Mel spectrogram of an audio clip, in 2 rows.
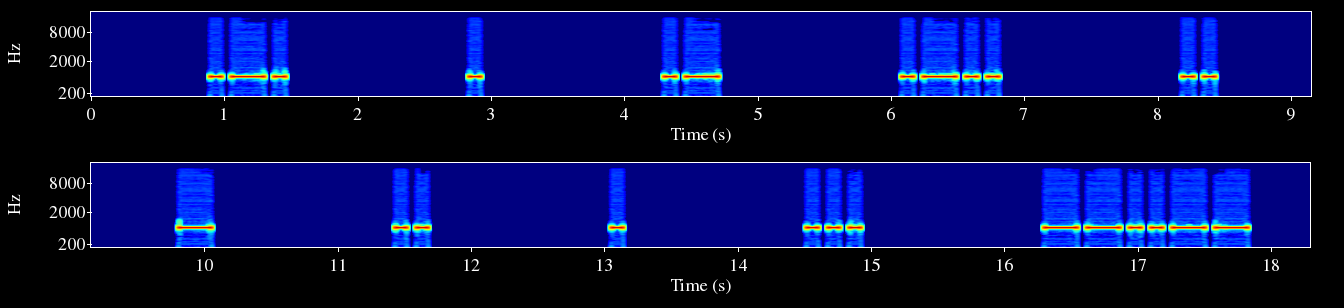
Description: Morse code, heard as a keyed tone, about 15 wpm, spaced as for 5 wpm, 1000 Hz. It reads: REALITIES,
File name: qotdfiles / 5wpm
